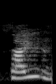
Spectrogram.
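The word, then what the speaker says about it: psi: स इज the amplitude of the electron wave and इस called wave function. इसको पहली बात तो वेव फंक्शन बोलते हैं। इसको हम प्रोनाउंस करते हैं साइ से।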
